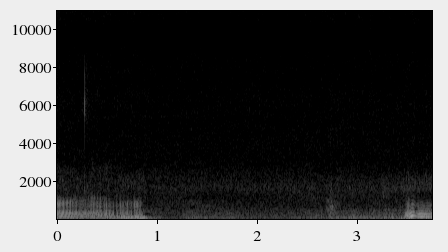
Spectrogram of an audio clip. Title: Cat snores 🥹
